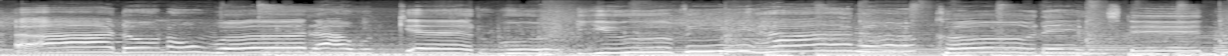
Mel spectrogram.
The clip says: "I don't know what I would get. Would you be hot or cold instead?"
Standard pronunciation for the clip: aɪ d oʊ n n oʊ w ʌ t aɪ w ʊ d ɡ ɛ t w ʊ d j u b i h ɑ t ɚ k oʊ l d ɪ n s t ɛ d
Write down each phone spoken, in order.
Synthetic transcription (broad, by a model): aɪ d oʊ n n oʊ w ʌ t aɪ w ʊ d ɡ ɛ t w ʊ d j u b i h ɑ t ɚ k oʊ d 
